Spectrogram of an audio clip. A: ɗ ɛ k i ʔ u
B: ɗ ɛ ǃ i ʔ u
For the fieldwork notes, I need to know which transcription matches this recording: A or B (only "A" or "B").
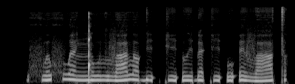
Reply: A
